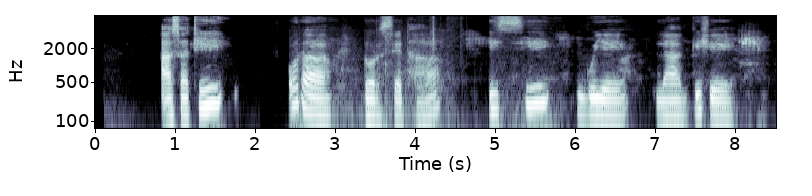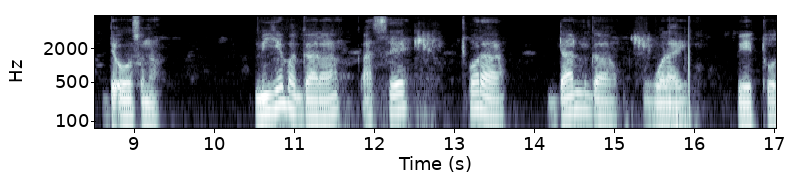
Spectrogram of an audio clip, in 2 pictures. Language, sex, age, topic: Gamo, female, 25-35, agriculture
